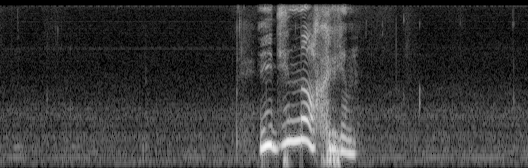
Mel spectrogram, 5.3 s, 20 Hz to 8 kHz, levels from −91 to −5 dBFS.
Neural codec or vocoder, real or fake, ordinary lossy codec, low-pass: none; real; none; 7.2 kHz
